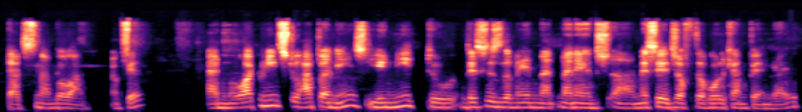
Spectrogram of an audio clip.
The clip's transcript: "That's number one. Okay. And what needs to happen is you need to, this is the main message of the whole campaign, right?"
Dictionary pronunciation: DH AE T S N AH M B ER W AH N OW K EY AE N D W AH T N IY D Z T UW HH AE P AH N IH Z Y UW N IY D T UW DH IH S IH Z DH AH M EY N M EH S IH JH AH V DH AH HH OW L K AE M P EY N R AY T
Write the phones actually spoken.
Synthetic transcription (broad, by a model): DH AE T S N AH M B ER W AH N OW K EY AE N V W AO T N IY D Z T UW HH AE P AH N IH Z Y UW N IY D T UW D IH S IH Z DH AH M EY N M EH S IH JH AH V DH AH HH OW L K AE M P EY N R AY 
